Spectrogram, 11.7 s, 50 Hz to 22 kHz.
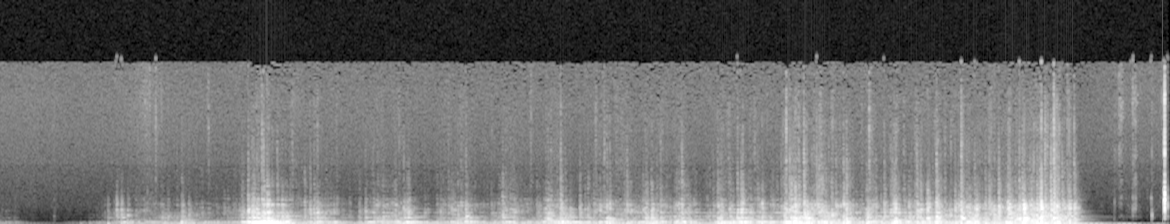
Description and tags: Water jug twirling
Tottering a large Arrowhead water jug on the hardwood floor of the studio. Recorded using a Roland Edirol at the recording studio in CCRMA at Stanford University.
twirl, water-jug, large-container, totter, aip09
